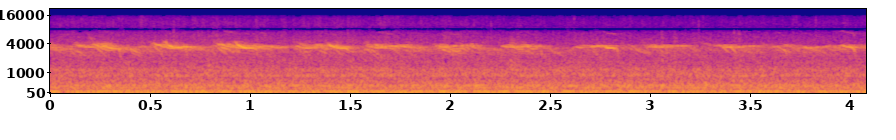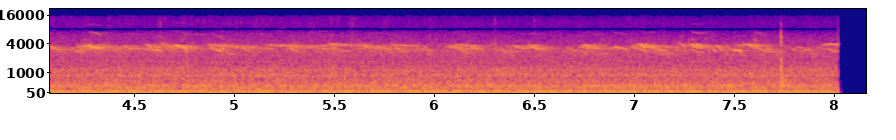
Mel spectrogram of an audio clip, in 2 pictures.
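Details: Many three-day-old farm ducklings in Eastport, New York, peep nonstop in high, slightly downslurred chirps, a busy overlapping chorus over a persistent low-pitched machine hum.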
